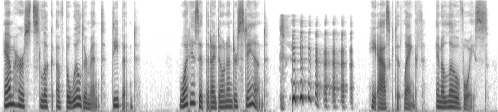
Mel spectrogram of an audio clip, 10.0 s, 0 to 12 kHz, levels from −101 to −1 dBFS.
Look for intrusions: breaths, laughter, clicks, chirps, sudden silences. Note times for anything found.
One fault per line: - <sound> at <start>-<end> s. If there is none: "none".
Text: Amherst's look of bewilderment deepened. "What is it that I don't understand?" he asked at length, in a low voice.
- laugh at 5.6-7.1 s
